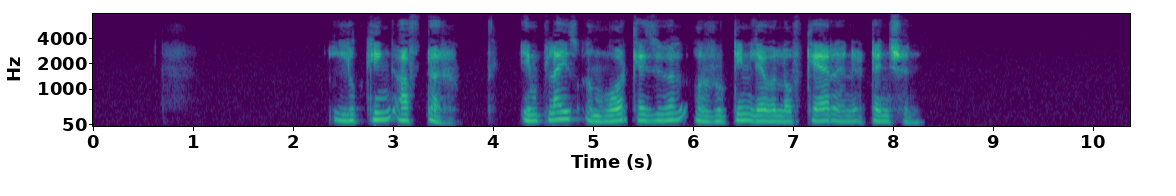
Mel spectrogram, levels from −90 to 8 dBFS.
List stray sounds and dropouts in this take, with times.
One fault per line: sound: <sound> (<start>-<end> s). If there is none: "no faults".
no faults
